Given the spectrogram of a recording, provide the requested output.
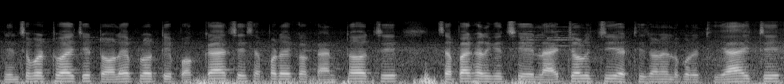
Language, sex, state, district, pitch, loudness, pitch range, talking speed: Odia, male, Odisha, Khordha, 130 Hz, -19 LUFS, 120-135 Hz, 160 wpm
